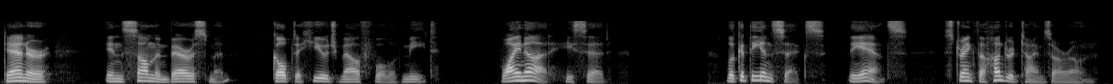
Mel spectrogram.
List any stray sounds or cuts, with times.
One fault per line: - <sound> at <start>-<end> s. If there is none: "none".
none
